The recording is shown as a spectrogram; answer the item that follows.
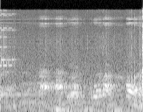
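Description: Electronic call ringing from the iPod Touch's built-in speaker, a chord of steady high tones, cuts off just after the start as the call connects. Faint, wavering, voice-like sounds follow.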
